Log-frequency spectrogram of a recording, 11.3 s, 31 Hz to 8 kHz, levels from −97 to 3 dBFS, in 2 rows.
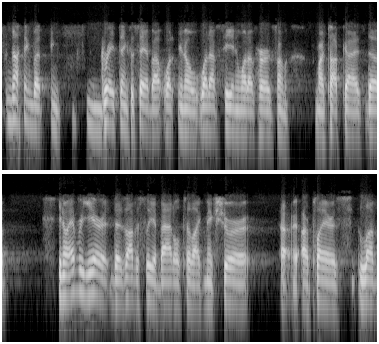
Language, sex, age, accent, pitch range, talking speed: English, male, 40-59, American, 115-135 Hz, 210 wpm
